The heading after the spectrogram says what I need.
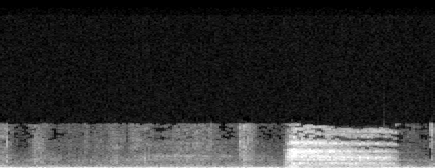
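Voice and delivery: long, soft exhale; frustrated sigh. Real, not acted. Broadcaster unsure what to do, long frustrated sigh. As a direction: breathe out slowly, at a loss.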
